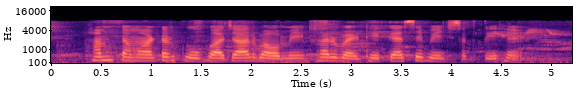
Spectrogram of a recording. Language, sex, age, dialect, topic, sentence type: Hindi, female, 18-24, Awadhi Bundeli, agriculture, question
